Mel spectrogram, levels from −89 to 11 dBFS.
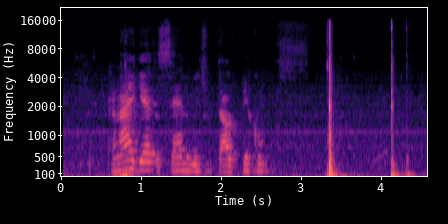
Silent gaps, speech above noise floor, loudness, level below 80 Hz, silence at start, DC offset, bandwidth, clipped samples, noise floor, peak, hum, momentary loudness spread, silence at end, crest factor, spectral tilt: none; 20 dB; -28 LUFS; -38 dBFS; 0.15 s; under 0.1%; 16.5 kHz; under 0.1%; -50 dBFS; 0 dBFS; none; 18 LU; 0.1 s; 28 dB; -5 dB/octave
